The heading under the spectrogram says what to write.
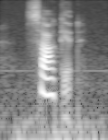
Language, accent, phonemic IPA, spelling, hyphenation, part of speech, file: English, US, /ˈsɑkɪt/, socket, sock‧et, noun / verb, En-us-socket.ogg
